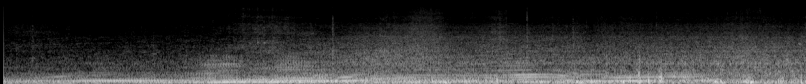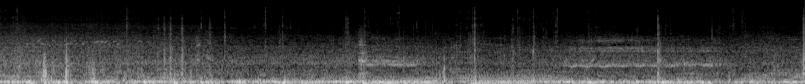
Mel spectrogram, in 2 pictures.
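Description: Car engine heard from inside the cabin, driven hard through an autocross cone course, its pitch rising and falling as it accelerates and slows between turns. Tires squeal in the corners, most plainly near the end.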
